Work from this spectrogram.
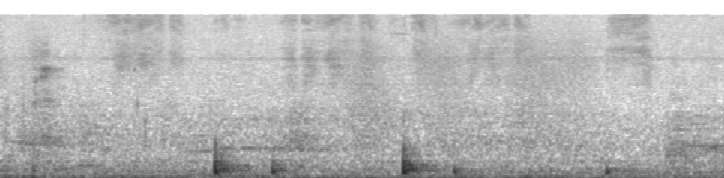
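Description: Pen or marker strokes on a board or paper as a heading is written during an immunization schedule lesson, faint scratchy writing with a few sharper taps among quiet room noise.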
